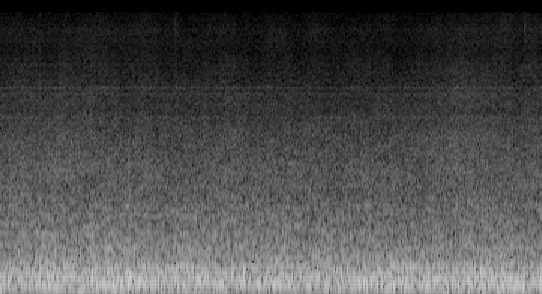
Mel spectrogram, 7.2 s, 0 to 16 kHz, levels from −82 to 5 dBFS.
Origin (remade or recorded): remade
